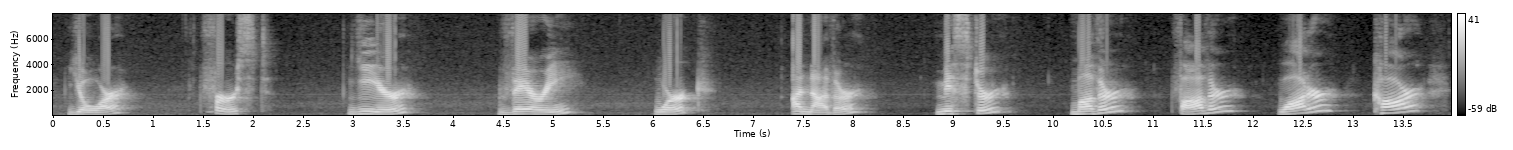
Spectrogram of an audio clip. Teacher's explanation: your tongue does not touch any part of your mouth or your teeth it just floats freely in the middle of your mouth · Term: er sound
